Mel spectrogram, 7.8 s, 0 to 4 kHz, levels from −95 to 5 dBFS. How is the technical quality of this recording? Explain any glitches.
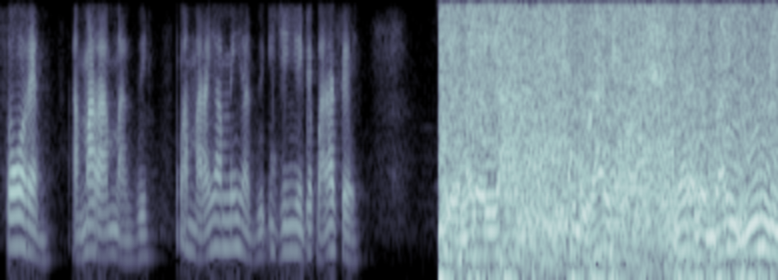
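The recording has one serious glitch, covering its last 3.4 seconds. The first part is telephone-band speech with nothing above 4 kHz, which points to mu-law G.711 coding at an 8 kHz rate.

From 4.38 s to 7.78 s, companded audio is read as linear: the mu-law bytes are played as raw 8-bit samples with no expansion. Each sign change swings across about half the output range, so quiet and loud parts come out equally large. The speech turns into loud, buzzy distortion with heavy noise in the pauses.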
